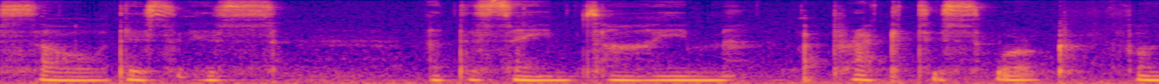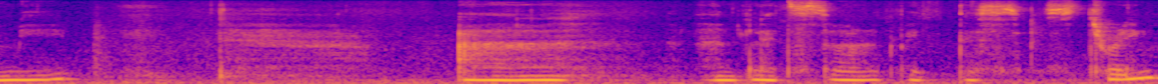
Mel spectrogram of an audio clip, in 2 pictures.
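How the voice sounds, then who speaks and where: Soft-spoken and calm, a woman with a fairly low voice talks at a very slow pace with long, frequent pauses, against noticeable background noise. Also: fairly even intonation. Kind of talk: soft-spoken ASMR chat while crafting. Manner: soft-spoken, calm, slow.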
